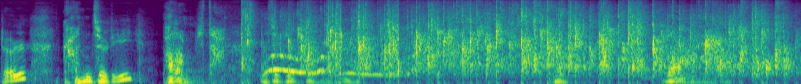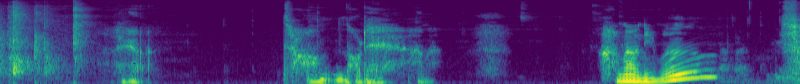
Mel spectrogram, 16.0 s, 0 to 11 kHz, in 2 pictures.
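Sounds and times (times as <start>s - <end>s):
audience applauding: 2.4s - 8.9s.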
